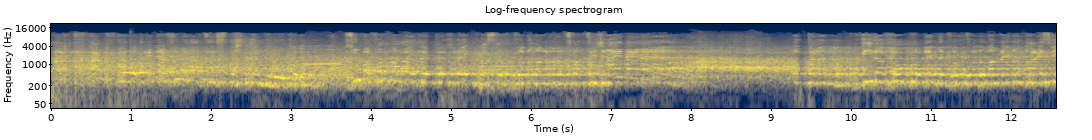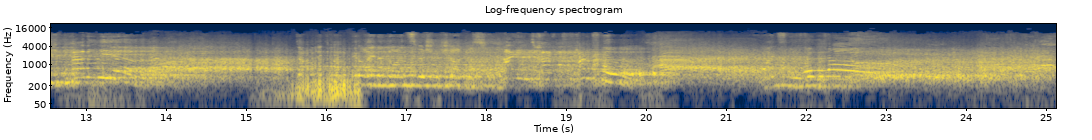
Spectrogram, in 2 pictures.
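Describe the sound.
A large stadium crowd at a football match between Eintracht and Mainz roars and chants continuously, honouring two Eintracht players, a two-goal scorer and the substitute who set up a goal, a dense wall of many voices cheering and singing loudly throughout, with surges of celebration rising and falling.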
